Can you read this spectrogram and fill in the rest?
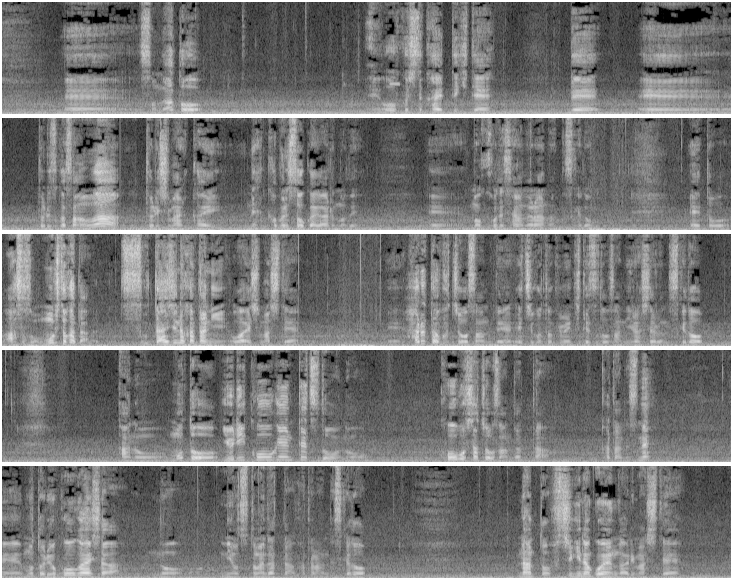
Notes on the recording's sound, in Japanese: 国道246号線を走行しています。クルマの中で録音したので雑音多め。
